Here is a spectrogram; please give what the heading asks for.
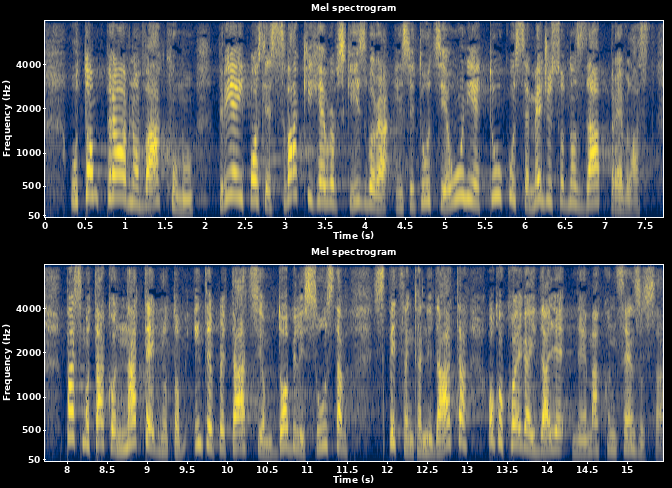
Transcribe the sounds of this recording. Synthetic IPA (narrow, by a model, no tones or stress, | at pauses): ut̪o̞mpɾaːʋno̞mʋaːkʰumupɾije̞ipo̞slʲje̞sʋakixe̞wɾo̞pskixizbo̞ɾainst̪it̪uːt̪sije̞uːnije̞t̪uːkuse̞me̞d͡ʒuso̞bno̞zapɾe̞ʋlˠa̰ːst̪pasmo̞t̪ako̞nat̪eɡnut̪o̞mint̪e̞ɾpɾe̞t̪aːt̪sijo̞md̪o̞bilisuːst̪aʋspit̪sankand̪id̪aːt̪ao̞ko̞ko̞je̞ɡaid̪aʎe̞ne̞ːmako̞nt̪se̞nzusa̰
